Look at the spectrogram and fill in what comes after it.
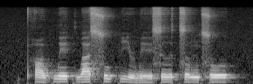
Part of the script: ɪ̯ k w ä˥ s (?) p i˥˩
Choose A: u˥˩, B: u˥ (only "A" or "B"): B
